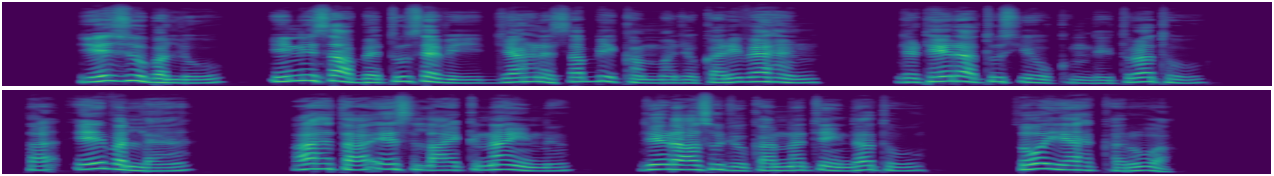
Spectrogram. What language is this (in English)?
Gaddi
